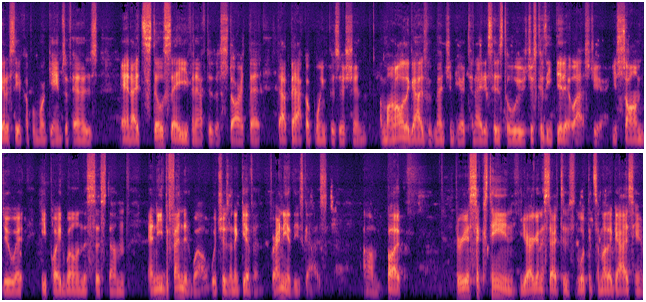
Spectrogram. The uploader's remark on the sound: The Garden Report airs live after the Celtics' second preseason tilt vs the New York Knicks at Madison Square Garden! LIVE from MSG!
